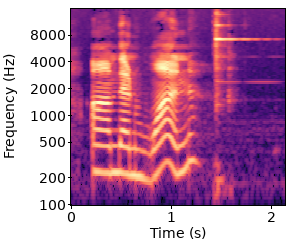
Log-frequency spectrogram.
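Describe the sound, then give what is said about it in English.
A short vocal sound with a rising and falling pitch, followed by a single bright ding of a small bell whose thin, high ring lingers briefly. “I don't think this is a good bell.”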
